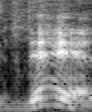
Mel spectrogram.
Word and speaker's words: Daya: I've been calling her Daya, and it ain't Daya, it's Daya, Navasha Daya, a terrific singer and the co-founder of the Youth Resiliency Institute.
